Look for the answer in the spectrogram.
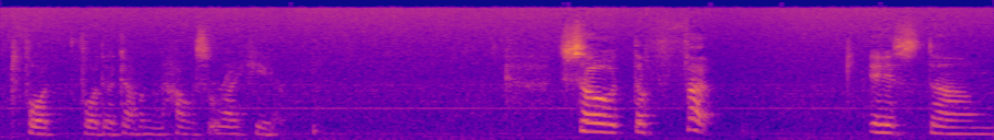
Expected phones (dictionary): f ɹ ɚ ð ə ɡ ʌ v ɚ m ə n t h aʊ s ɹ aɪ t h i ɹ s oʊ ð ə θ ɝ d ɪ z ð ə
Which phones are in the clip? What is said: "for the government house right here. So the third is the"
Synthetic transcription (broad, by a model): f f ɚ ð ə ɡ ʌ v ɚ m ə n t h aʊ s ɹ aɪ t h i ɹ s oʊ ð ə f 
